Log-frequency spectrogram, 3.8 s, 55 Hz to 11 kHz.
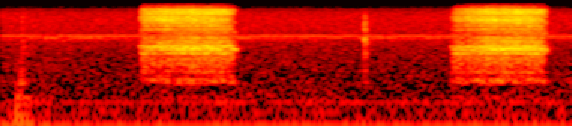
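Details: Two harsh, wheezing screeches about two seconds apart from a female Western barn owl calling the male while stuffing her nest, Riet Vell Nature Reserve, Tarragona, Spain, 2023; a brief click falls between them.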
